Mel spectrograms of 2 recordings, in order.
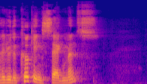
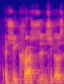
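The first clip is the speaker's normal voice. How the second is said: ordinary talk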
